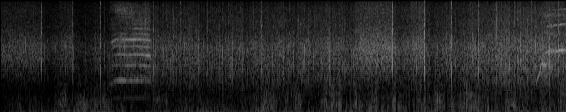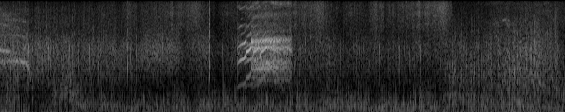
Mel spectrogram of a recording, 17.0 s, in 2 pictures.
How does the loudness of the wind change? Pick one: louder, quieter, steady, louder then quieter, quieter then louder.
louder.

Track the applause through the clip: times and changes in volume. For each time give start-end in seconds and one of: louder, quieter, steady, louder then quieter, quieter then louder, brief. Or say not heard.
0.0-16.9 louder then quieter.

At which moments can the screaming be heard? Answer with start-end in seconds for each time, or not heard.
1.6-2.3, 8.0-9.1, 12.0-12.9.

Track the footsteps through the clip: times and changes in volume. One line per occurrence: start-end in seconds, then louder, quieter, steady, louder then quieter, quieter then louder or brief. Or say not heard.
not heard.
